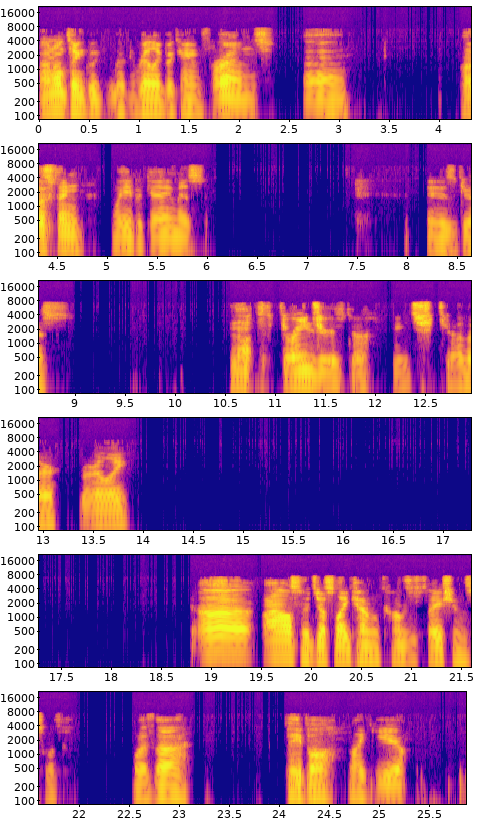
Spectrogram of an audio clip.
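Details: Male narrator who says he stutters a lot and repeats things, with word repetitions in this stretch; stuttering.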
